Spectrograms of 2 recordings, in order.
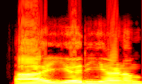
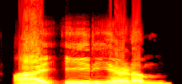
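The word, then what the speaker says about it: आइरियाणं: बहुत आयत में यहां पर एक चूक हो जाती है कि लोग आयरियाणम बोलते हैं। इ के स्थान पर य का उच्चारण करते हैं। इसलिए सावधान रहिएगा। आय इरियणम यही इसका सही लेखन और उच्चारण होना चाहिए।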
